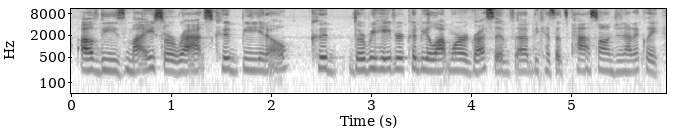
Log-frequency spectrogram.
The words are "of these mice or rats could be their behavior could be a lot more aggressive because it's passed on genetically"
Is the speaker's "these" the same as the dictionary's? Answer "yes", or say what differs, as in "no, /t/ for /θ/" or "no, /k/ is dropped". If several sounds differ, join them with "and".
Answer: yes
